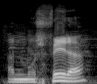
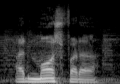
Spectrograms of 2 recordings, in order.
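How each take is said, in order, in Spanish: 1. El acento recae en la penúltima sílaba. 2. El acento no recae en la penúltima sílaba. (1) "fent-les tal com són, planes" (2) "no haurem de dir"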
